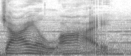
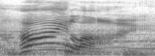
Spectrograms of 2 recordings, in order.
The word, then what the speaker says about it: jai alai: fellows bloodhounds a heck guy a lie it's pronounced Highline what the heck is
